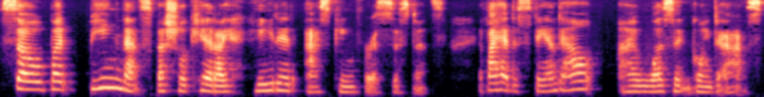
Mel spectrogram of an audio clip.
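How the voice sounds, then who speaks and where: A woman talks in a normal speaking voice at a medium pitch with ordinary pitch variation. Her pace is fairly slow, and the sound is dry and close with no echo. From Miami, Florida. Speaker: college professor and keynote speaker. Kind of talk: interview.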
